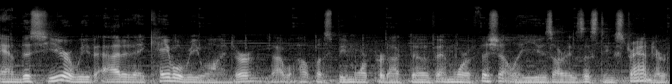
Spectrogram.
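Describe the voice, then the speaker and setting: A man's fairly low voice at a fairly quick pace, with clear music in the background. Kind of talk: corporate promotional talk. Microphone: lapel.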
